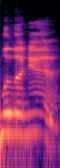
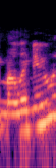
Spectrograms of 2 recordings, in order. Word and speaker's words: Molanu: Malan I've been saying Mulan it's been South Africanized to Molanu so it would have been originally from Mulano so watermill so it's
